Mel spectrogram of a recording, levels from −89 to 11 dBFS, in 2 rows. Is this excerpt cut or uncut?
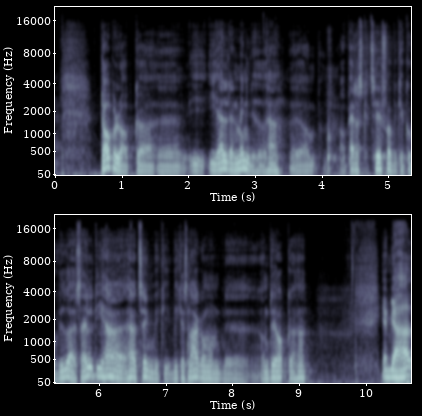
uncut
